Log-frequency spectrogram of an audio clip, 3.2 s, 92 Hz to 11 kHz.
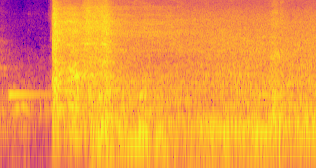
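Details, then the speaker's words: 2006 Buick Lucerne 3.8L V6 just after water pump replacement and belt/tensioner refit: brief crank, clean catch, quiet even idle with none of the earlier pump noise; belts turning, repair successful. "there don't have all that noise this is great belts all turning everything looks good"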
